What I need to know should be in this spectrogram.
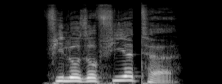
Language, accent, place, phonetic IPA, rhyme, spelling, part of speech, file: German, Germany, Berlin, [ˌfilozoˈfiːɐ̯tə], -iːɐ̯tə, philosophierte, verb, De-philosophierte.ogg
- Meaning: inflection of philosophieren: 1. first/third-person singular preterite 2. first/third-person singular subjunctive II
